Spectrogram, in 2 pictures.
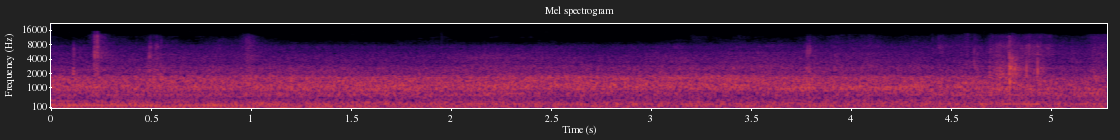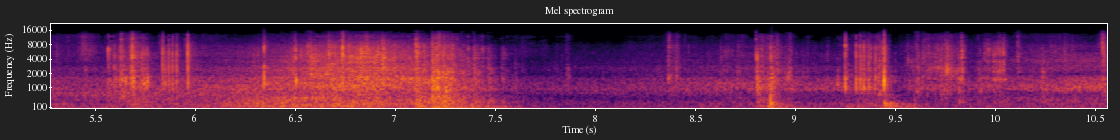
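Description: Van side sliding door on a Citroen Relay rolled shut along its runner and closing with a loud bang about seven seconds in, followed by a couple of sharp clicks near the end as the cab door latch is worked.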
